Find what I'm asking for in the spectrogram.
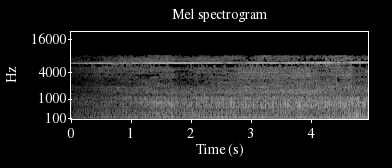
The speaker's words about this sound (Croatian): Posle tri decenije rada motor je uključen, a propeleri su se zavrteli na izvoznoj nadi srpske avioindustrije.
